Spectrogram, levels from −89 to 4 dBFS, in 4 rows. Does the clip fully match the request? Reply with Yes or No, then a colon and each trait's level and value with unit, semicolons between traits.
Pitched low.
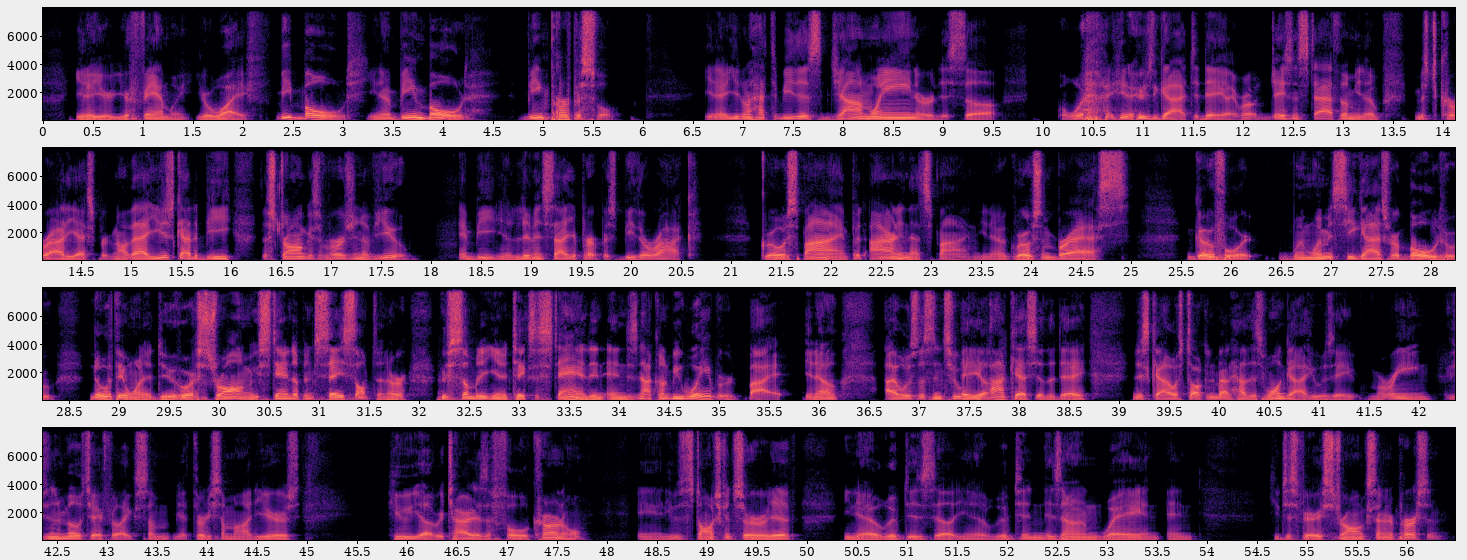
Yes: very low, 90 Hz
